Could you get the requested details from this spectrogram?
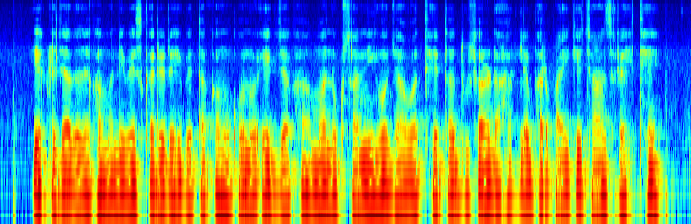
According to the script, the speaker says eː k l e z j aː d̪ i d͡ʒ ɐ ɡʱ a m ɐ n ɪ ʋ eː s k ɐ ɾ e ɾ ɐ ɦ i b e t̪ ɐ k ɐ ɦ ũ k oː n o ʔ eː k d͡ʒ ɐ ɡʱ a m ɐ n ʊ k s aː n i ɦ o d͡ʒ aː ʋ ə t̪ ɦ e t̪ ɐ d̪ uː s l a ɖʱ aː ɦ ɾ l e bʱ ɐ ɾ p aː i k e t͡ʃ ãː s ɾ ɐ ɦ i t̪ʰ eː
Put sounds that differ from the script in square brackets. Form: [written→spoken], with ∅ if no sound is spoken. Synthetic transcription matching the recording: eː k l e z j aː d̪ [i→a] d͡ʒ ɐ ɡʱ a m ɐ n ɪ ʋ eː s k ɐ ɾ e ɾ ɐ ɦ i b e t̪ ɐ k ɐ ɦ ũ k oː n o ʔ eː k d͡ʒ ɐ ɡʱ a m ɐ n ʊ k s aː n i ɦ o d͡ʒ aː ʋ ə t̪ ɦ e t̪ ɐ d̪ uː s [l→ɾ] a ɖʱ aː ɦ ɾ l e bʱ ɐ ɾ p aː i k e t͡ʃ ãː s ɾ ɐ ɦ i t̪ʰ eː

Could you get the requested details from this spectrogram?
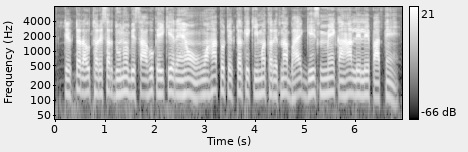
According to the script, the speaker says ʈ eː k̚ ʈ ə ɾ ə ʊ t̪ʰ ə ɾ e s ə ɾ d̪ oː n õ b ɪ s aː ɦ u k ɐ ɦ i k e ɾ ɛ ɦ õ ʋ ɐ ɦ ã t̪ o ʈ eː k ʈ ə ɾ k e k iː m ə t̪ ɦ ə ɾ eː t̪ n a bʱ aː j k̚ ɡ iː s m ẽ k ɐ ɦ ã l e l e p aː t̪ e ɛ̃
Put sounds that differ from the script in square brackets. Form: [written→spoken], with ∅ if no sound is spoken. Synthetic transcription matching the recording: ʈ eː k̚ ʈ ə ɾ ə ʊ t̪ʰ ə ɾ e s ə ɾ d̪ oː n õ b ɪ s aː ɦ u k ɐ ɦ i k e ɾ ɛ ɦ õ ʋ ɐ ɦ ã t̪ o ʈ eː k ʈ ə ɾ k e k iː m ə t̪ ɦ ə ɾ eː t̪ n a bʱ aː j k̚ ɡ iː s m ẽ k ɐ ɦ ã l e l e p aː t̪ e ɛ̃

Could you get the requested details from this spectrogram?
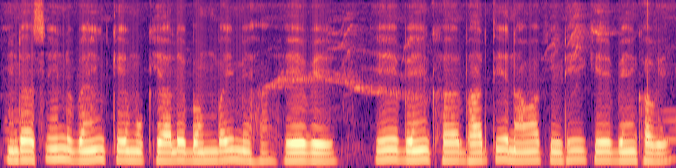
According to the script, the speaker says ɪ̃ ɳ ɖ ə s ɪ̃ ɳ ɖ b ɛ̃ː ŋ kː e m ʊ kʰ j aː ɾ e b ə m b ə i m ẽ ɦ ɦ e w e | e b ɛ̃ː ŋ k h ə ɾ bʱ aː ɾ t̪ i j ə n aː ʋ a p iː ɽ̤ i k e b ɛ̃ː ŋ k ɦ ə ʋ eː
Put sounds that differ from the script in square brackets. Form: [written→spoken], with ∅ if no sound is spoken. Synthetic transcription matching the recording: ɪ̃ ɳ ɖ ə s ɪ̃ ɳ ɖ b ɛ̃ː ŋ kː e m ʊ kʰ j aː [ɾ→l] e b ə m b ə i m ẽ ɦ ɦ e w e | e b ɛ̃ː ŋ k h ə ɾ bʱ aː ɾ t̪ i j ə n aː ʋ a p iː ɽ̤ i k e b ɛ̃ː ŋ k ɦ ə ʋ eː

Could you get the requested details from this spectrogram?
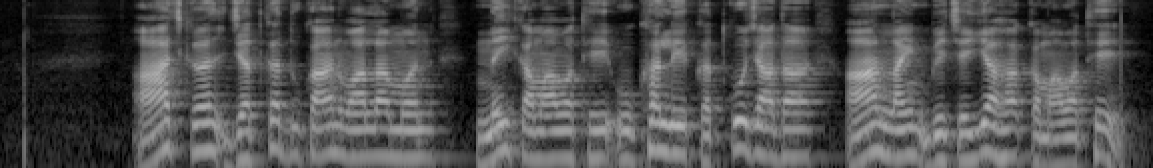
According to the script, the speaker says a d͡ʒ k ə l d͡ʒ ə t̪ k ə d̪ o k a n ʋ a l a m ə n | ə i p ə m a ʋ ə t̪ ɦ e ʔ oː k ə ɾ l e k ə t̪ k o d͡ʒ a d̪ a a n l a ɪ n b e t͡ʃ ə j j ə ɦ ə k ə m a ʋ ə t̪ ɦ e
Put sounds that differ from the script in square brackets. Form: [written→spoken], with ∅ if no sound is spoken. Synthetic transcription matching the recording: a d͡ʒ k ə l d͡ʒ ə t̪ k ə d̪ [o→u] k a n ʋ a l a m ə [n→nː] | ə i [p→k] ə m a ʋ ə t̪ ɦ e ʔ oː [k→kʰ] ə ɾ l e k ə t̪ k o d͡ʒ a d̪ a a n l a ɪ n b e t͡ʃ ə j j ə ɦ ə k ə m a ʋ ə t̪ ɦ e

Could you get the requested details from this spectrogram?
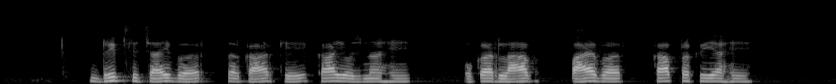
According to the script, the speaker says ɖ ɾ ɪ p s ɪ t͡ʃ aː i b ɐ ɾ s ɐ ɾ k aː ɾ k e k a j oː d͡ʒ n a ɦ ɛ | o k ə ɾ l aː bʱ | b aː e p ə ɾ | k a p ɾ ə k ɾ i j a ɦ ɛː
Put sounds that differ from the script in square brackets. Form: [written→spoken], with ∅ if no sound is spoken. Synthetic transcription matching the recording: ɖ ɾ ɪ p s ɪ t͡ʃ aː i b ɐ ɾ s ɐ ɾ k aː ɾ k e k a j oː d͡ʒ n a ɦ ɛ | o k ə ɾ l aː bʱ | [b→p] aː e [p→b] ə ɾ | k a p ɾ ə k ɾ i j a ɦ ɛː

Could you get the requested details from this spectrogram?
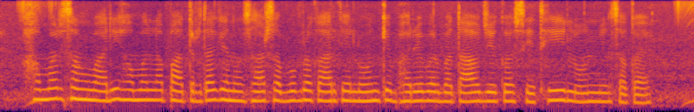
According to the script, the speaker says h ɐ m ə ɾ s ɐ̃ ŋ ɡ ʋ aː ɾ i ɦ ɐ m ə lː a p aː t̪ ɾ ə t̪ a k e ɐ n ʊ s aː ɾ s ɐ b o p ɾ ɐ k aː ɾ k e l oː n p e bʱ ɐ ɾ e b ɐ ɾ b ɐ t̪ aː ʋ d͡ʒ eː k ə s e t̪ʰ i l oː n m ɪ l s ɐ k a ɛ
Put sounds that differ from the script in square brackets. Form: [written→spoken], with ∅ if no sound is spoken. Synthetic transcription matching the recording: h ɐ m ə ɾ s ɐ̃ ŋ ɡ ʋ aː ɾ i ɦ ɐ m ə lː a p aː t̪ ɾ ə t̪ a k e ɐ n ʊ s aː ɾ s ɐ b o p ɾ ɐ k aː ɾ k e l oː n [p→k] e bʱ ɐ ɾ e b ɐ ɾ b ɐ t̪ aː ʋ d͡ʒ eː k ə s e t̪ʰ i l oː n m ɪ l s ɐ k a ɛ

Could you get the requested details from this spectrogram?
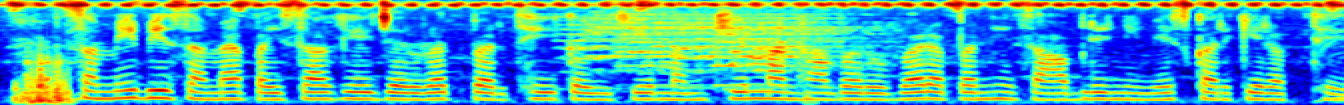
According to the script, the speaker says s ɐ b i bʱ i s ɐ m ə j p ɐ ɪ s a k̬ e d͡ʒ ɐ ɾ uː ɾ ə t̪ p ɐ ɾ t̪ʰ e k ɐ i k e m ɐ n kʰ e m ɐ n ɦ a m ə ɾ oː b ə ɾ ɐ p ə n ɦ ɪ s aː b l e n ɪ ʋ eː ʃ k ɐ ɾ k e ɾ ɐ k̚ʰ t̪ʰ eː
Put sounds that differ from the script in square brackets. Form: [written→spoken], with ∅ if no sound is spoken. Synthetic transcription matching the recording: s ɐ [b→m] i bʱ i s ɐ m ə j p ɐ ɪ s a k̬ e d͡ʒ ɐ ɾ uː ɾ ə t̪ p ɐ ɾ t̪ʰ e k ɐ i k e m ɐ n kʰ e m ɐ n ɦ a [m→b] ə ɾ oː b ə ɾ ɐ p ə n ɦ ɪ s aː b l e n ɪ ʋ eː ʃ k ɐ ɾ k e ɾ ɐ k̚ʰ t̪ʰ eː

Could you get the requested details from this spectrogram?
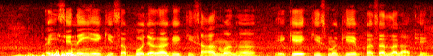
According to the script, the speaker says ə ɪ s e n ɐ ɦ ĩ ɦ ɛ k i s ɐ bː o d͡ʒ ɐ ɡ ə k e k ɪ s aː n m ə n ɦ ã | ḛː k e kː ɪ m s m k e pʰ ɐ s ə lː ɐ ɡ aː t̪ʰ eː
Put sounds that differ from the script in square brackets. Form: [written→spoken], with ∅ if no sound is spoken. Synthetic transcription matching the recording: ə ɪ s e n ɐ ɦ ĩ ɦ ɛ k i s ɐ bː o d͡ʒ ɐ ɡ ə k e k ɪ s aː n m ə n ɦ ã | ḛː k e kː ɪ [m→∅] s m k e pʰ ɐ s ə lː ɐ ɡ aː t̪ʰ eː

